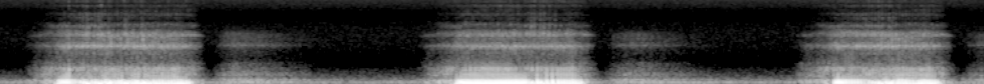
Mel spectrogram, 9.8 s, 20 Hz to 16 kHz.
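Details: ASMR snoring recording: three steady, low, rumbling snores about four seconds apart, around 15 breaths a minute, with a faint whistle and soft exhalations between; snoring with a light whistle.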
